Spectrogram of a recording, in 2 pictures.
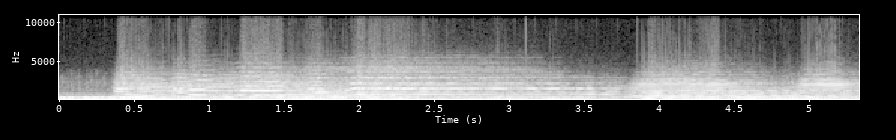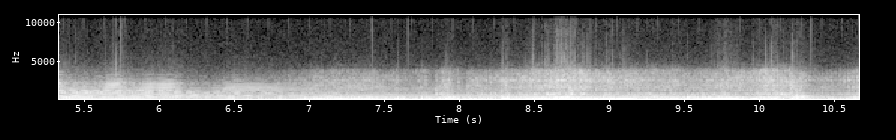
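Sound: aircraft engines revving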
